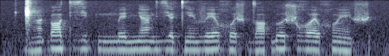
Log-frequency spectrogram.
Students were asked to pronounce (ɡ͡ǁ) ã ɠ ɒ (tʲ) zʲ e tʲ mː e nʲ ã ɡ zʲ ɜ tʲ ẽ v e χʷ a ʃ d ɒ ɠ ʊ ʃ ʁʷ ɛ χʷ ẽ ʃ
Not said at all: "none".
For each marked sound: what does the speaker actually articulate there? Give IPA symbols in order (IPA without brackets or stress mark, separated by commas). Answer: ɡ͡ǁ, tʲ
